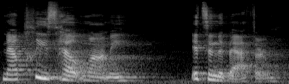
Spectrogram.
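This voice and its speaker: A woman's voice: lowish voice, very animated, measured pace, creaky, exaggerated voice. A woman voicing an anxious, bossy young mother who urgently orders and pleads with her son in a storybook reading. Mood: strained, coaxing. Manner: urgent, insistent, commanding. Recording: echoey, reverberant room.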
